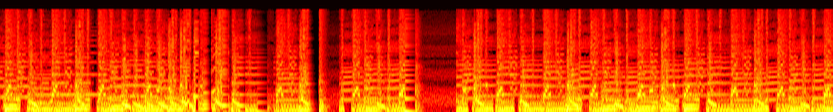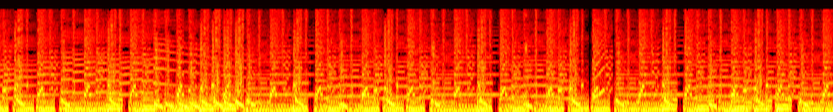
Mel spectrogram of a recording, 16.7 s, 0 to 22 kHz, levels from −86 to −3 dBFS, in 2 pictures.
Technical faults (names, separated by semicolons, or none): repeated stalls (stutter); call audio freeze; jitter buffer speed-up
